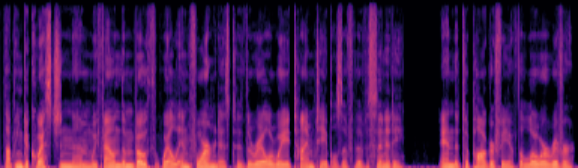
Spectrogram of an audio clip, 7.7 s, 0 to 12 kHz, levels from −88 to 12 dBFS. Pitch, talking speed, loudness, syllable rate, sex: 130 Hz, 200 wpm, -18 LUFS, 5.5 syllables/s, male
